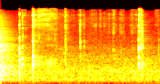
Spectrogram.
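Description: Spatula scraping and tapping inside a stainless-steel mixer-grinder jar while ground nut powder is knocked out into a food processor: a few light clicks, mostly in the first second.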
